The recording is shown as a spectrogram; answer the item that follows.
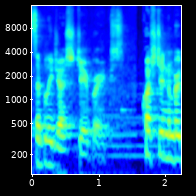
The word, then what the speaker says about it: JBreaks: Now my username is very simple, some people get it confused, but to pronounce it, it's simply just JBreaks.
